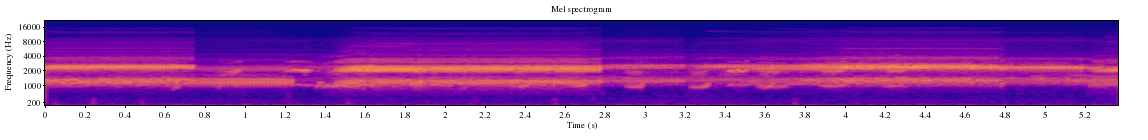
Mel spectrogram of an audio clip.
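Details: Chorus of frogs in a neglected above-ground swimming pool at a farm, many rapid pulsed trills layered into a loud unbroken din that swells and fades in steps.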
